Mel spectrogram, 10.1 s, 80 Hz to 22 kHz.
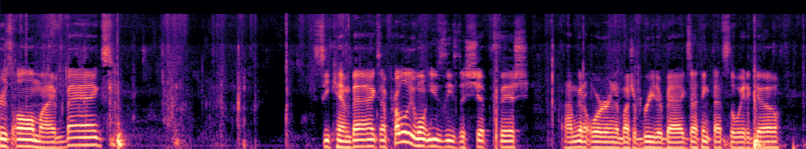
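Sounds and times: plastic bags rustling: 0.0 - 10.0.

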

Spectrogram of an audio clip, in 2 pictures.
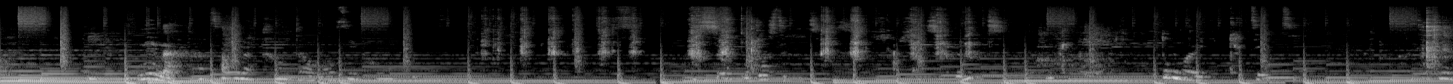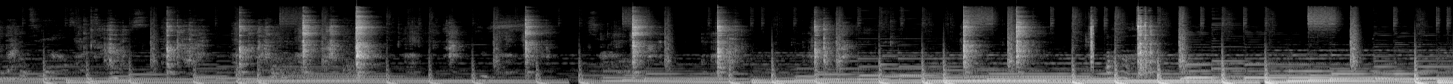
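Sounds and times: background music with low notes: 0.0 - 29.0
kitchen knife clinking: 4.8 - 9.6, 14.2 - 23.5, 24.1 - 26.2
dishes clinking: 14.2 - 23.2, 24.2 - 26.2.

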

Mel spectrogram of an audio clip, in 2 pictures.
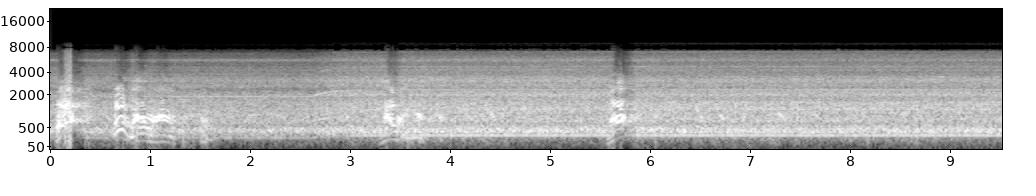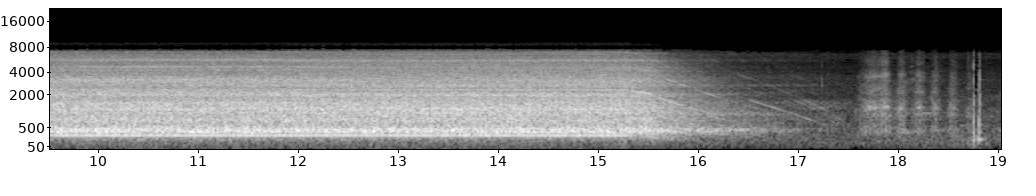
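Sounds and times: hair dryer blowing: 0.0 - 18.4.

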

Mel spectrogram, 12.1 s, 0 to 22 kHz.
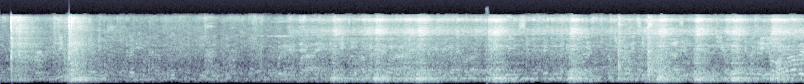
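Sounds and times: crowd voices: 0.0 - 12.0
music: 4.4 - 12.0.

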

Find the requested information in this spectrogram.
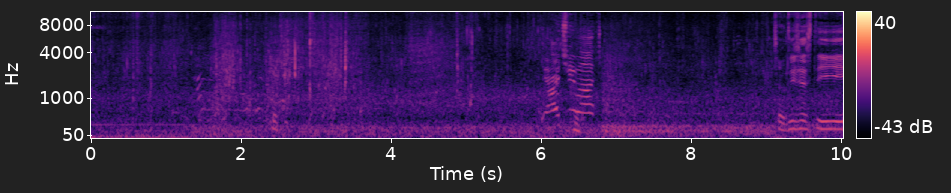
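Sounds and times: paddle splashing water: 0.0 - 10.0.

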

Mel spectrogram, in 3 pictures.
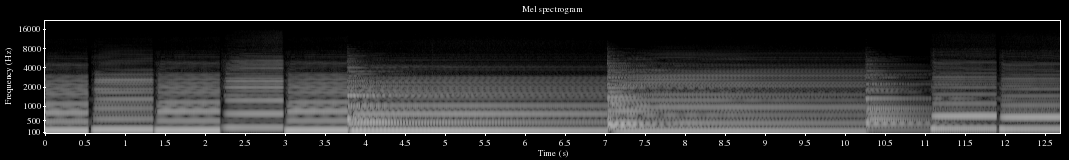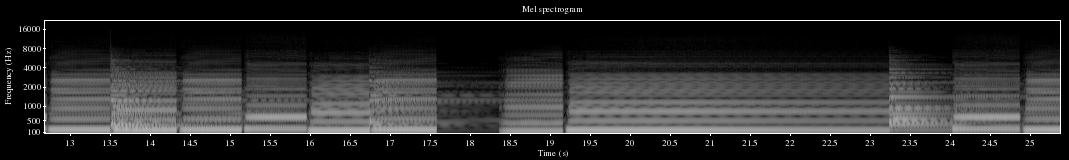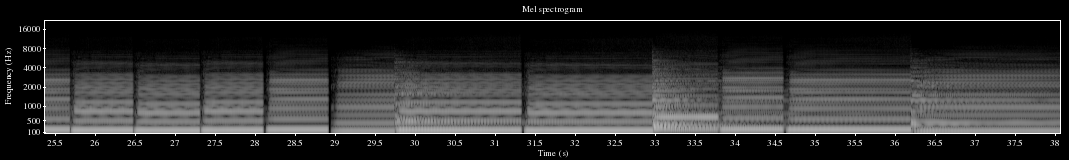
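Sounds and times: bass clarinet long note: 0.0 - 17.6, 18.4 - 38.0.

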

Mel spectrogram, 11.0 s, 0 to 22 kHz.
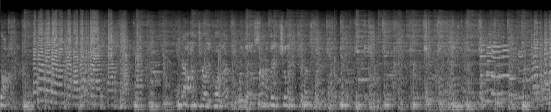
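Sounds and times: trombone phrase in jazz band: 0.5 - 4.0, 9.6 - 11.0.

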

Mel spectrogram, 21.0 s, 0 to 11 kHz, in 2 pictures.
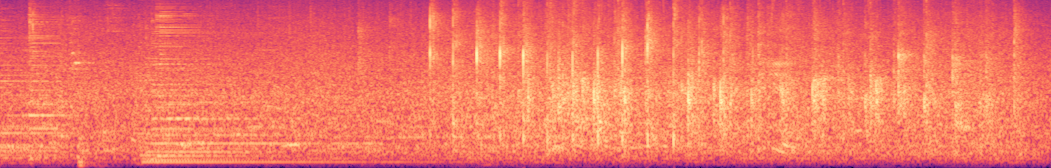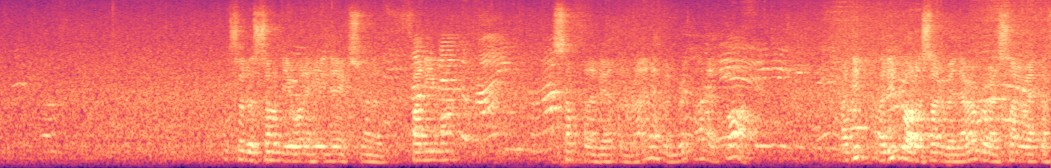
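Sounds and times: acoustic guitar chord ringing: 0.0 - 4.3
small audience clapping: 3.6 - 10.4.

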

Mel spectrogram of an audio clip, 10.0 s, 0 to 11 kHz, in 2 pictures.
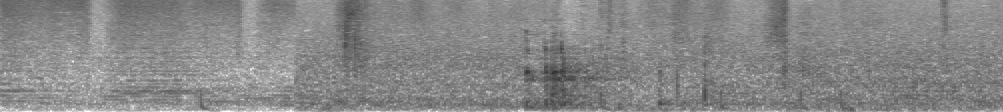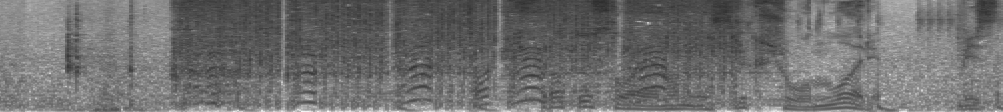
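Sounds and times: impact wrench running: 5.9 - 7.9.

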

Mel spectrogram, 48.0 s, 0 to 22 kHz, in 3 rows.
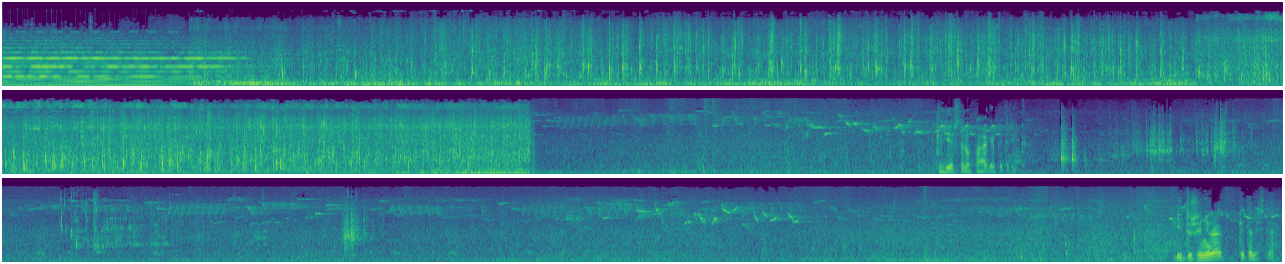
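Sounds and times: hooves clip-clopping: 0.0 - 23.2, 32.5 - 48.0
bird chirps: 30.8 - 48.0.

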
